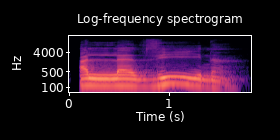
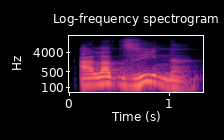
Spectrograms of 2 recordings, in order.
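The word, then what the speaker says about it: الذين: karena transliterasi itu nanti cara pengucapannya beda misalnya alladzina Ya itu transliterasinya kan a l l a d ya z i n a alat zina dibaca alat zina alladzina dibaca alat zina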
